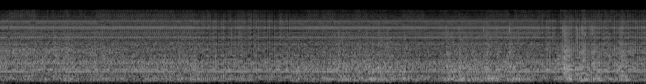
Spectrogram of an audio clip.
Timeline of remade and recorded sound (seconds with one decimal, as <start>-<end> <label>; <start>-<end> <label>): 0.0-2.0 recorded; 2.0-2.9 remade; 2.9-5.4 recorded; 5.4-6.5 remade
